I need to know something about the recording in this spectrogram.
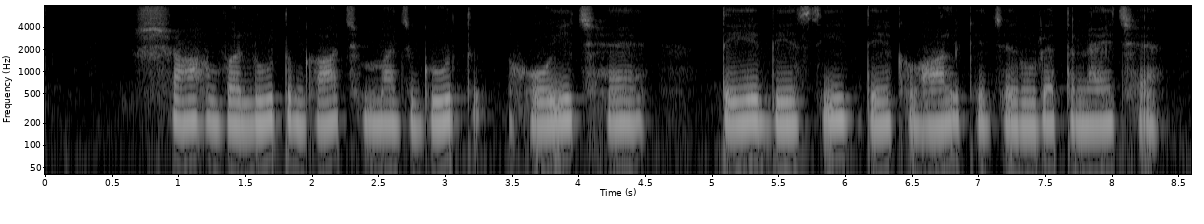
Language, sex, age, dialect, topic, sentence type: Maithili, female, 18-24, Eastern / Thethi, agriculture, statement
